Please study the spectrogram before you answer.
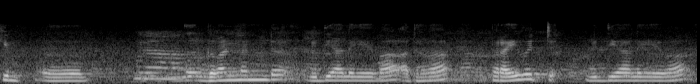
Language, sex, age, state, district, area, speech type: Sanskrit, female, 30-45, Kerala, Ernakulam, urban, spontaneous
